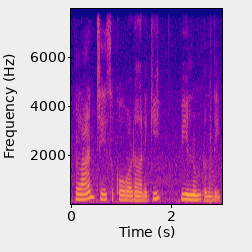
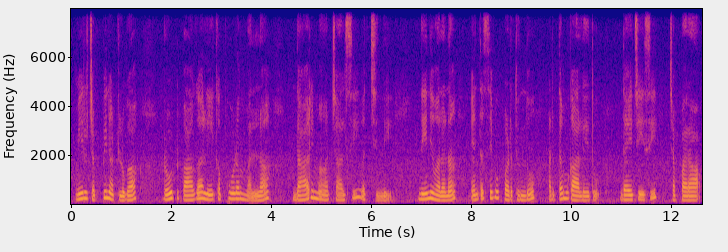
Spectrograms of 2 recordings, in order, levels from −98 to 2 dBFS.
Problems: none marked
